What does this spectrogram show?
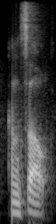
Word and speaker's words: consult: Consult. Consultation. Don't leave me alone. Okay, consult. It's okay, baby. That ain't a thing. Consult. Consult. You just said it differently. You put the emphasis on the first syllable.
